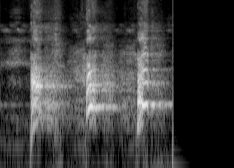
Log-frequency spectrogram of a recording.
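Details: Leo, a German Shepherd guarding the gate at night: three sharp, clear barks spaced about half a second apart, each trailing off, then sudden silence.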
